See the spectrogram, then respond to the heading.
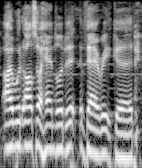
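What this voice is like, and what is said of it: Donald Trump impression. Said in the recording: “I would just do a Trump impression.”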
